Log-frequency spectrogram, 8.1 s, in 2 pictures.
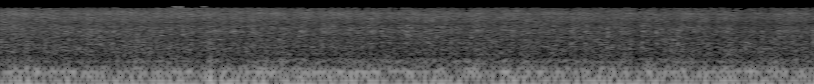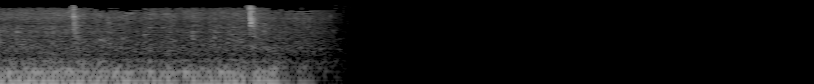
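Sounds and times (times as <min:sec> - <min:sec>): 
offshore power boat starting away heard from interior: 0:00.0 - 0:05.8.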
